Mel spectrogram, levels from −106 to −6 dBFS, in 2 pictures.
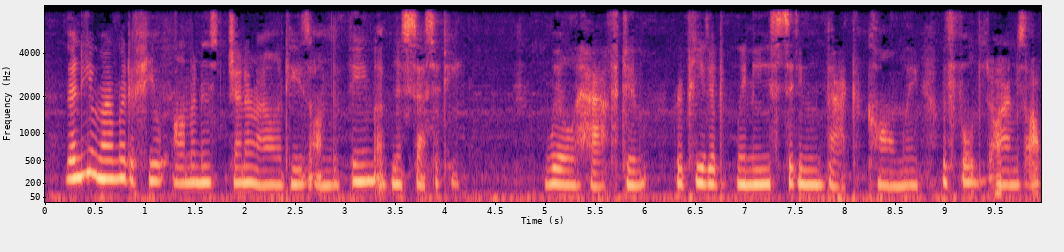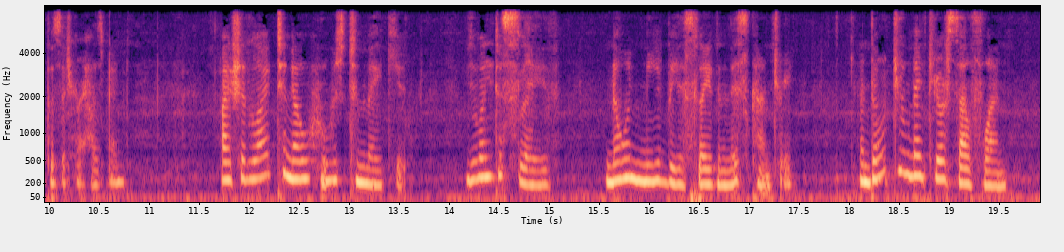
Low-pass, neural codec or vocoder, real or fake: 7.2 kHz; codec, 16 kHz in and 24 kHz out, 1.1 kbps, FireRedTTS-2 codec; fake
